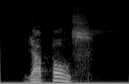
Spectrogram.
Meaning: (adjective) 1. Japanese 2. Japonic; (proper noun) Japanese language
- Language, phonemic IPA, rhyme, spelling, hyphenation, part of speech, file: Dutch, /jaːˈpɑns/, -ɑns, Japans, Ja‧pans, adjective / proper noun, Nl-Japans.ogg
